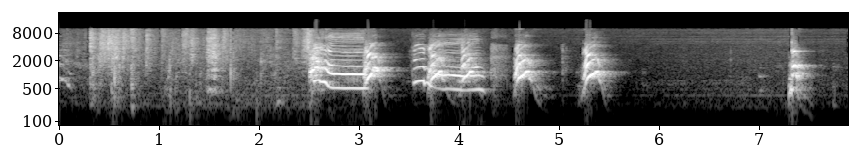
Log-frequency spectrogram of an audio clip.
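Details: Domestic dogs in a busy multi-dog household, several pets greeted indoors; a series of high yelping barks with harmonic whine-like notes, loud bursts at about two-and-a-half to five seconds, then quieter.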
